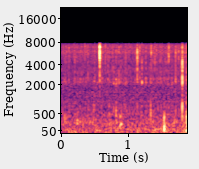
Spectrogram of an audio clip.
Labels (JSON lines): {"label": "ambient", "recorder": "HydroMoth"}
